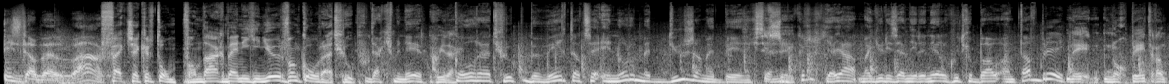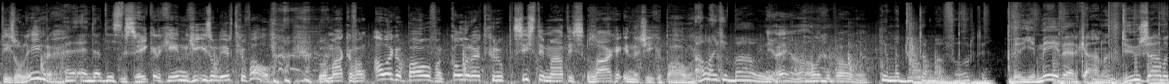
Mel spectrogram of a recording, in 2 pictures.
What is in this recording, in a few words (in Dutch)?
Radio; SNR Recrutering; Gebouwen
